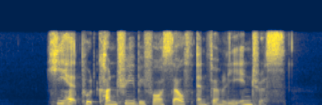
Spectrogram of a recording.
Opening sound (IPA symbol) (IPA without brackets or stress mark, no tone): h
